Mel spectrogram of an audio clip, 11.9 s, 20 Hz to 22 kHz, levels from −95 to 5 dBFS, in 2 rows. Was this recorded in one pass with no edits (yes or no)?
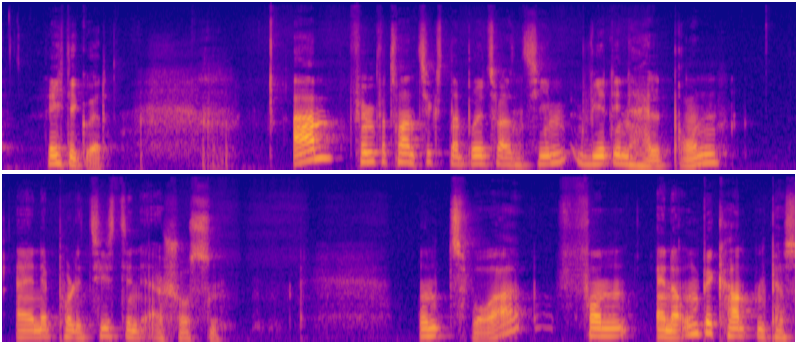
yes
